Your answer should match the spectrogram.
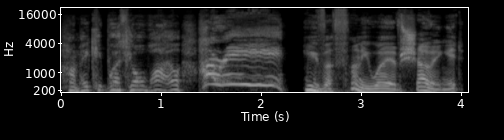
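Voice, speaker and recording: A woman playing a tough, desperate captive miner in a video game, speaking with urgent, gruff intensity. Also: lowish voice, wildly swooping pitch, moderate pace, no echo, clean studio sound, full character voice. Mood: bitter, defiant. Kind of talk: scripted game character lines.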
